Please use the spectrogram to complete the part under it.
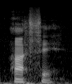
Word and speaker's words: hace: Hace. H-A-C-E.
